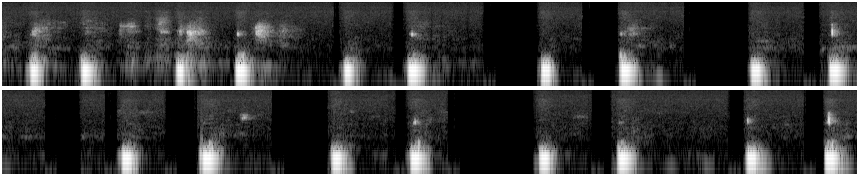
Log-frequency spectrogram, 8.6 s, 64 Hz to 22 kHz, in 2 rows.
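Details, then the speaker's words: Normal heart sounds, lub-dub, steady paired low thumps at about 57 a minute, produced by closure of the heart valves. "So that is the lub-dub. So I want you to know that that's what's happening. Closure of those valves is what actually changes or makes that sound."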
